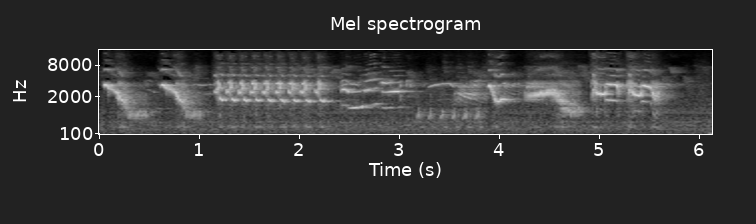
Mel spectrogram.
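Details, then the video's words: Solitary cacique singing: a varied run of falling whistled slurs, then a fast stuttering rattle, liquid warbles and sharp rising and falling notes, delivered in quick phrases with short pauses between them. "Canto Del Boyero Negro Pico Blanco."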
